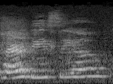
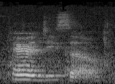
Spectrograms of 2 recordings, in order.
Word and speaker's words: Paradiso: co37 at disney's friendship is it paradisio or paradiso paradiso so i've been singing wrong the whole time but i've been saying it right okay we're into paradiso 37.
